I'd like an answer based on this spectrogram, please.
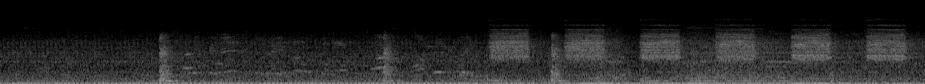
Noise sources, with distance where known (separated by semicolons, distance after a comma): jackhammer; person or small group talking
